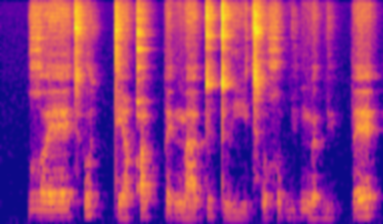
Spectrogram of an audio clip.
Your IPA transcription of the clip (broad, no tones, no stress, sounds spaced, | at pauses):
ʁʷ ɛː t͡sʼ o tː e qʼ ø pː ɛ ŋ͡m a tʷ ə tʷ iː t͡sʼ u χʷ ə ɡ͡b y ŋ͡m œ ɡ͡b y pː ɛ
